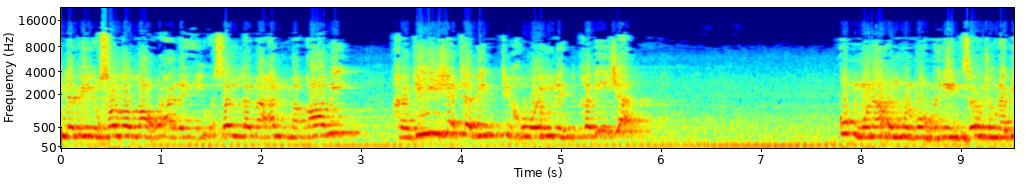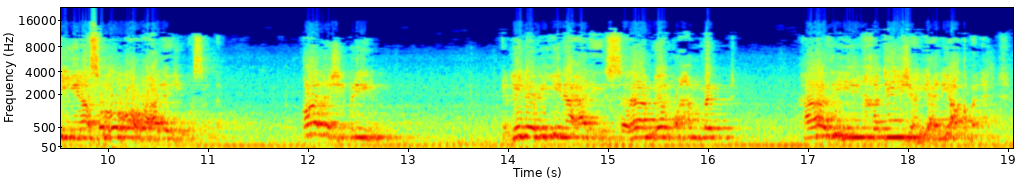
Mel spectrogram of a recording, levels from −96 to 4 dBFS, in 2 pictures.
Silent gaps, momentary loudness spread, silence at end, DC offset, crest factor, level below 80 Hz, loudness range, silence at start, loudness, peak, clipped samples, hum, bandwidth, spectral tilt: none; 19 LU; 0 s; under 0.1%; 8 dB; -26 dBFS; 5 LU; 0 s; -7 LUFS; 0 dBFS; 0.3%; none; 15 kHz; -4.5 dB/octave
